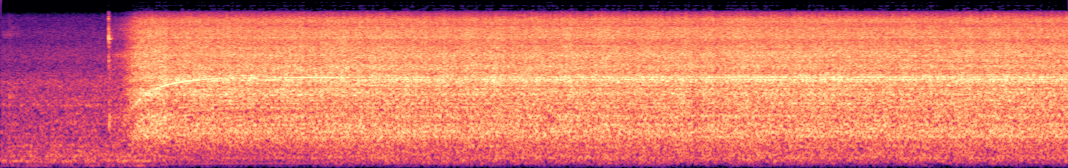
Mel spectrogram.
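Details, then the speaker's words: World Model A hand dryer after repair, running with blower housing: motor spins up quickly to a steady, smooth high whir, even tone, no rattle, very little brush arcing; normal healthy running. "i'm going to run it there's hardly any arcing at all on the brushes of the motor which is very good"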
